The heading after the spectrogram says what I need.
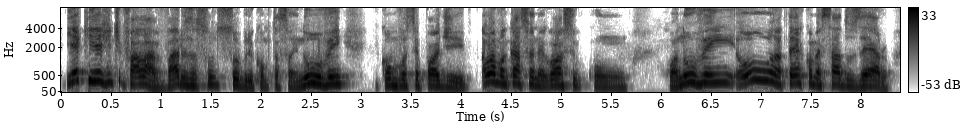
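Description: A man's voice: sits high, sing-song, brisk, a little mellow, husky. A man with a Brazilian Portuguese accent hosting a podcast and interviewing a guest in a casual style. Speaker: podcast host.

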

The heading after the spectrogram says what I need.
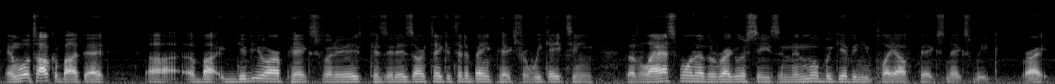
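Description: A man with a mid-pitched voice hosts a sports podcast. He is chatty and informal, circling back on his own phrases, over a clearly audible music bed. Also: fairly even intonation, normal speed, dark tone. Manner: chatty, repeats himself, informal. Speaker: podcast host. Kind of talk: casual sports podcast talk.

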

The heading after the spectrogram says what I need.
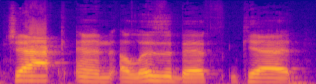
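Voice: medium pitch, steady tone, slow pace, a bit bright, clean tone. A podcast co-host in casual chat, recapping a plot at length with lots of restarts and laughs.

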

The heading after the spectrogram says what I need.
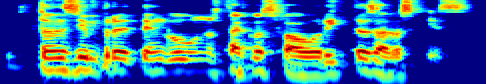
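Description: A young man with a Mexican Spanish accent telling a story in casual chat, slangy and animated, acting out the voices he quotes. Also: mid-range voice, quick pace. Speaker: podcast co-host.

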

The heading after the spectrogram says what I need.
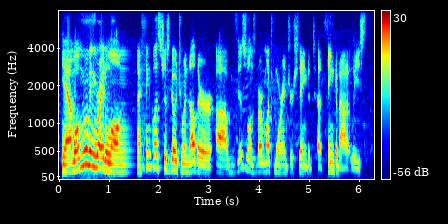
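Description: A man's voice: a little high, animated, a little fast, muffled recording. A man co-hosting a casual chat about game cards, blunt and sarcastic with frequent laughs. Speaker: co-host reviewing cards.

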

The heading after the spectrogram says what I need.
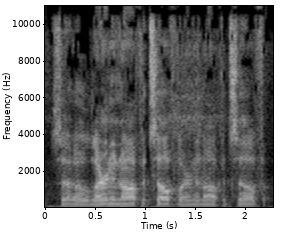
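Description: A man co-hosting a casual chat in an easygoing way, with quick laughs. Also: on the low side, monotone. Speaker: co-host.

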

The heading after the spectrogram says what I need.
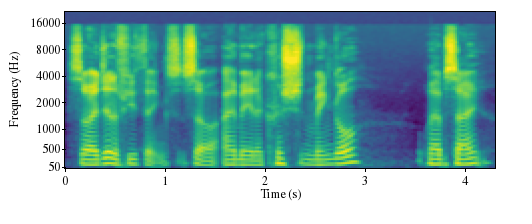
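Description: A man's voice: mid-range voice, normal speed, mellow, clean tone, dry recording, clean studio sound. A man on a casual podcast, telling a long story with profanity, fillers and restarts. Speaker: podcast co-host.

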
